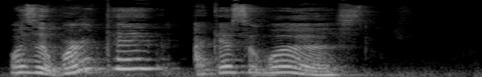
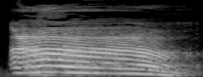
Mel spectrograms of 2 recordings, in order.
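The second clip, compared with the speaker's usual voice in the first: loud, high groan of exasperation; frustrated groan; 5 semitones higher, 11 dB louder than usual. Retold or imitated. Mother re-enacting fury over her car, loud frustrated groan. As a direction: let out a big angry "ugh". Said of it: "angry 'cause it's just like".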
